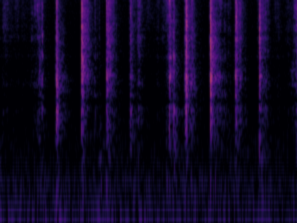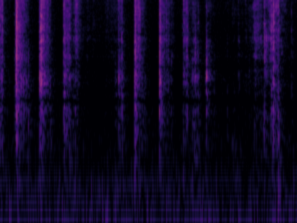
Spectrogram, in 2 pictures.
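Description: A tarot deck being shuffled by hand: the cards click and snap against each other in quick, irregular taps, several a second.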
